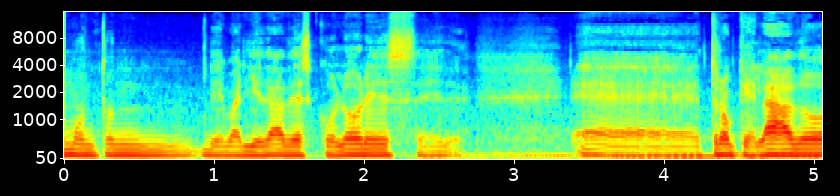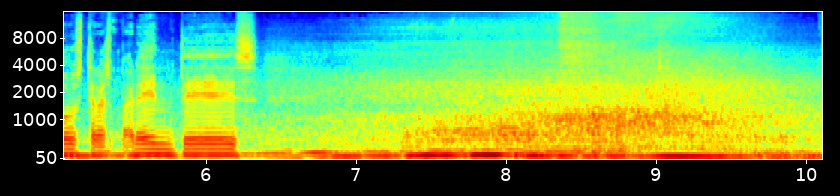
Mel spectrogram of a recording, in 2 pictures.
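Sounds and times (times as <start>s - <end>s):
speech: 0.0s - 6.9s
car passing by outside: 6.3s - 10.0s.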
